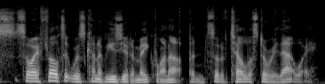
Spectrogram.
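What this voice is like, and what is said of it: Northern Irish accent. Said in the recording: “People can obviously hear your accent. I will tell them that you're actually from Northern Ireland, not the Republic of Ireland.”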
